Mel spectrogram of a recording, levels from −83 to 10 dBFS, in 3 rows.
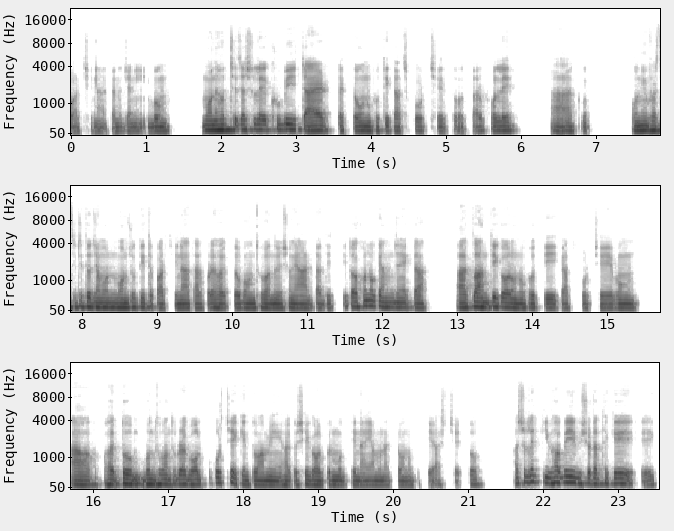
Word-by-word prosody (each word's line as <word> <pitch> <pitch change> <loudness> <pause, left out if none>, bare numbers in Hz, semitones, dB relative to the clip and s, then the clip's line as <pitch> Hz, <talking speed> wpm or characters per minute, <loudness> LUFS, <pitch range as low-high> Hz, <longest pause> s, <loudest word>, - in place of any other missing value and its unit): পারছি - - -11
না - - -6
কেন 95 - -6
জানি 100 +1 -4
এবং 100 +1 +1 0.6
মনে 120 0 +8
হচ্ছে 125 +1 +6
যে 130 - 0
আসলে 130 +1 0 0.2
খুবই 135 +1 +2 0.2
টায়ার্ড 110 0 +4 0.2
একটা 110 0 -7
অনুভূতি 110 0 0
কাজ 100 -1 -3
করছে। 105 -1 -8 0.2
তো - - -11 0.2
তার 100 - -7
ফলে 110 0 0 0.7
আ - - -1 0.3
ক - - -32 0.7
ইউনিভার্সিটি 115 +2 +3
তে - - +6
যেমন 115 0 +4
মনোযোগ 110 +1 +3
দিতে 110 -1 -1
পারছি 100 0 -5
না। 105 - +3
তারপরে 100 +1 -3
হয়তো 105 0 -2
বন্ধু 105 +1 +1
বান্ধবীর 105 -1 +2
সঙ্গে 100 -1 +1
আড্ডা 100 0 -4
দিচ্ছি। 100 +5 -8
তখনও 145 +5 +2
কেমন 120 -3 +1
জানি 115 0 +1
একটা 110 -1 -1 0.5
আ - - +4
ক্লান্তিকর 120 -1 +4
অনুভূতি 105 +1 -1 0.2
কাজ 100 0 -6
করছে 100 0 -8
এবং 105 +1 -1 0.5
আ - - +3 0.4
হয়তো 115 +2 +3 0.3
বন্ধু-বান্ধবীরা 120 0 +3
গল্প 115 0 -1
করছে 145 +2 -1
কিন্তু 105 -1 -1
আমি 105 0 +3
হয়তো 105 0 -2
সেই 115 -2 0
গল্পের 105 +1 0
মধ্যে 100 +1 -5
নাই 95 - -3
এমন 100 0 -1
একটা 95 - -15
অনুভূতি 95 -1 -9
আসছে। 110 +3 -18 0.2
তো 115 - -6 0.6
আসলে 160 +5 0
কিভাবে 150 +1 +3
এই - - +4
বিষয়টা 130 -1 0
থেকে 135 +1 0 0.4
এ - - -5
110 Hz, 170 wpm, -23 LUFS, 105-120 Hz, 0.7 s, মনে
